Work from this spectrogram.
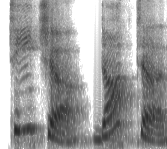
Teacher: the final r is not realized. Teacher, it ends with a sure sound.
